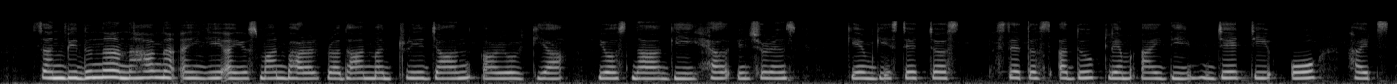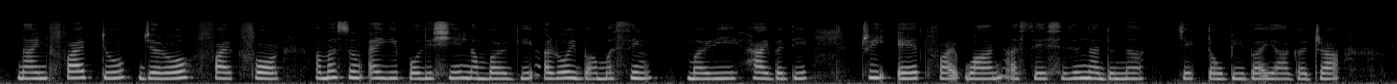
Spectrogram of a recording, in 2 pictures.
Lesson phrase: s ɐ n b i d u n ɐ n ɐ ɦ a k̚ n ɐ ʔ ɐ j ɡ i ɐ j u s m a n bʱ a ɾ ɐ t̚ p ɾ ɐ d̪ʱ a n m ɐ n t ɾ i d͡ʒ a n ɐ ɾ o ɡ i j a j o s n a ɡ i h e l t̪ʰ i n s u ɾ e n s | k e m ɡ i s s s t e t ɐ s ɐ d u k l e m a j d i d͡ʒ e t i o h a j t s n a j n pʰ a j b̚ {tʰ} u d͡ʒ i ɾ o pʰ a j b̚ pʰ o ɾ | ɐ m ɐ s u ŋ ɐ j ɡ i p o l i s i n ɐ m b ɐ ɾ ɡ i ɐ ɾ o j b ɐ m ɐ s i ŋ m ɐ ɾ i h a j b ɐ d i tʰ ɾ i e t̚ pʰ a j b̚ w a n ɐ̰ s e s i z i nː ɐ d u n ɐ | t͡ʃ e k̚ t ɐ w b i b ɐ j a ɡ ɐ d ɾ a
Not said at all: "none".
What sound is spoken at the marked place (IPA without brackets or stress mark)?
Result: t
